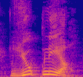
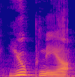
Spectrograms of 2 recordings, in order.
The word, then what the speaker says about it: eupnea: चलो सबसे पहली आती है यूपनिया।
